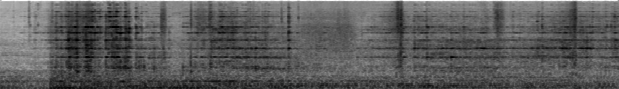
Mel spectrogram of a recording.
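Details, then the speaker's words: Renault Logan (also Sandero/Lada Largus) front wheel jacked up, out of gear, spun by hand: rough metallic scraping and clinking as worn front brake pads rub the disc; fix is pad replacement. "Поддомкратили, сняли с передачи и переворачиваем колесо, и как можно услышать, колодки вовсю терутся об диск. До такого состояния тормозную систему лучше не доводить."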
